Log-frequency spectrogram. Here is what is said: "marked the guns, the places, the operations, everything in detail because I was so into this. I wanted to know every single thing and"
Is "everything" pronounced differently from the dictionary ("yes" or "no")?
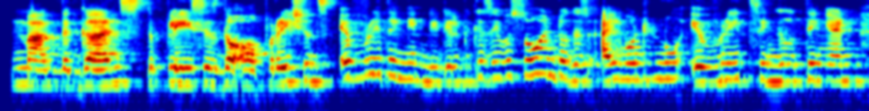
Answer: yes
